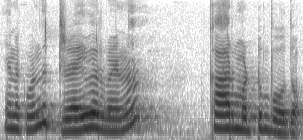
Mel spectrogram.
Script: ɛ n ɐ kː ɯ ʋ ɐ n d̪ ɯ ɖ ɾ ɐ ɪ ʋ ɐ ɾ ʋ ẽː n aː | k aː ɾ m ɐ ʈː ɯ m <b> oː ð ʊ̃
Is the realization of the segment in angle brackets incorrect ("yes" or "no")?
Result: yes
